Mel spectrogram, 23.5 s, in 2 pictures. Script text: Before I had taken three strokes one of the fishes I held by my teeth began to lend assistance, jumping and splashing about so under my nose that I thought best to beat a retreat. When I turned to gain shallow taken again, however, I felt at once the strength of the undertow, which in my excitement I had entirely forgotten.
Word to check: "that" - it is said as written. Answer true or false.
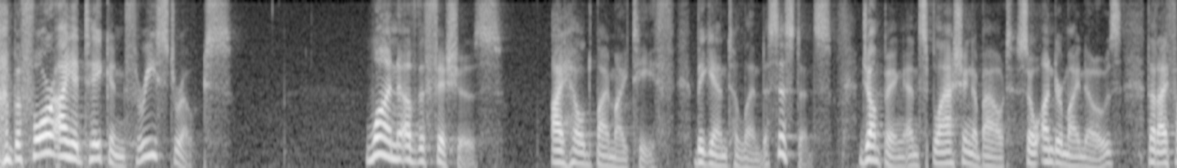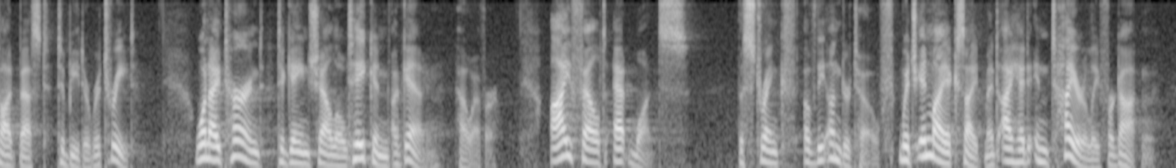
true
